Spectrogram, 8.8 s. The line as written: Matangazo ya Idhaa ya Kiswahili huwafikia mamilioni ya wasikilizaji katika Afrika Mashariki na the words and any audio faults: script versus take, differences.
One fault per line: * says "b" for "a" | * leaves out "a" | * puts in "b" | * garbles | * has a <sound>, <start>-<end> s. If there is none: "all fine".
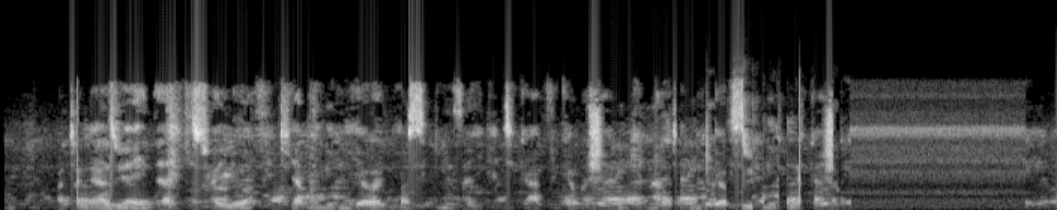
* leaves out "ya"
* garbles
